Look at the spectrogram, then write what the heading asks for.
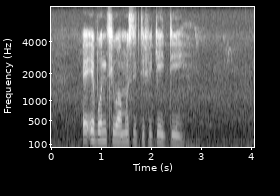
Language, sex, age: Tswana, male, 22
